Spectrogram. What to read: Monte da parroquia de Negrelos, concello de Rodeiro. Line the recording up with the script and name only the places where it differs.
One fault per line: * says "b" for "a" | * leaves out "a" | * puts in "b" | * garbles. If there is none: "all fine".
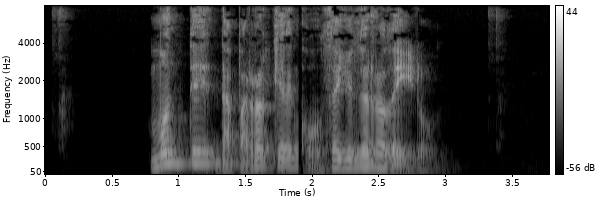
* leaves out "Negrelos"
